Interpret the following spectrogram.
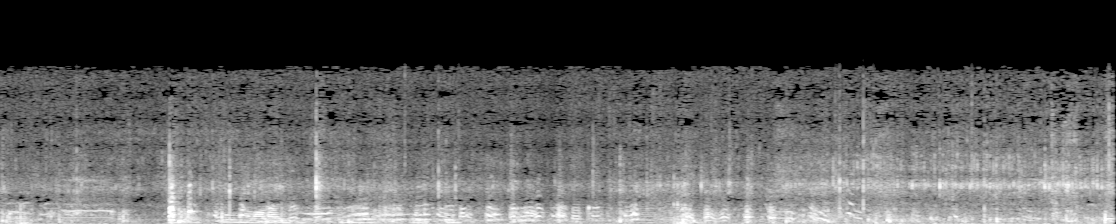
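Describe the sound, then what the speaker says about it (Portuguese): Chickens cluck on a farm at close to middle distance, with a loud burst near the start and steady background noise throughout. "Ele tem galinha ali."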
